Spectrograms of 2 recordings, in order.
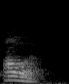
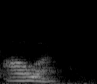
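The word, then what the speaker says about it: hour: কি উচ্চারণ করা হচ্ছে, আওয়ার। তারপর সেখানে কিন্তু উচ্চারণ, ইট প্রোনাউন্স লাইক আ ভাওয়েল সাউন্ড, তাই না? এইচ ইজ সাইলেন্ট হিয়ার, এখানে এইচটা সাইলেন্ট আছে, ওই জন্য এখানে আমরা,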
